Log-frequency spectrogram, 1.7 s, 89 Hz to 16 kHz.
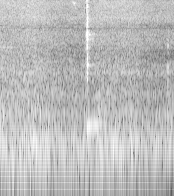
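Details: Radio-controlled mains socket repair: its relay's coil supply sags to about 5 V instead of 24 V when switched on, and a light knock or vibration makes the under-powered relay drop out with one faint, sharp tick in a quiet room.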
